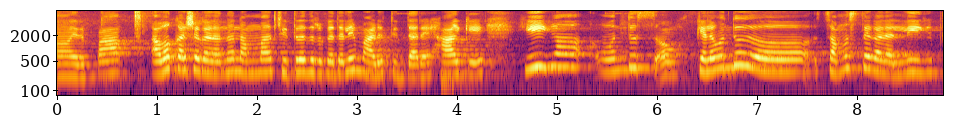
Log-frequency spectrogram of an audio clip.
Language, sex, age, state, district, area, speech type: Kannada, female, 18-30, Karnataka, Chitradurga, urban, spontaneous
